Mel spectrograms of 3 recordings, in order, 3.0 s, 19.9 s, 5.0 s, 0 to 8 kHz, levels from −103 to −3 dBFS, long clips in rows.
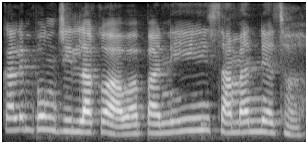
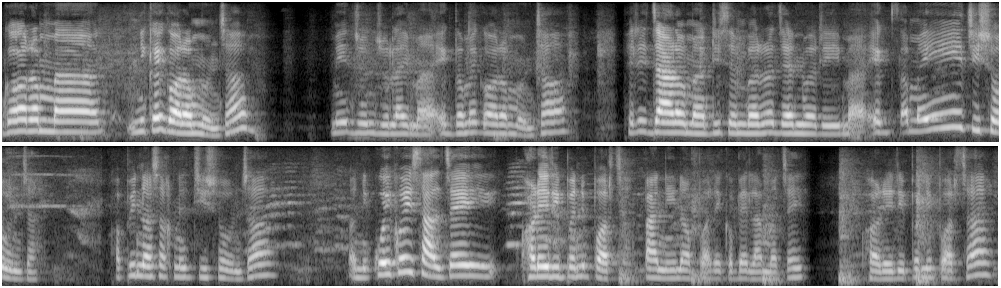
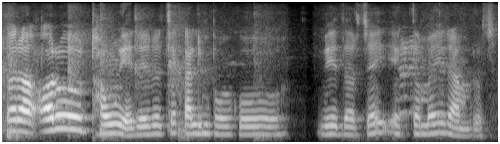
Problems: constant background noise, continuous background conversations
